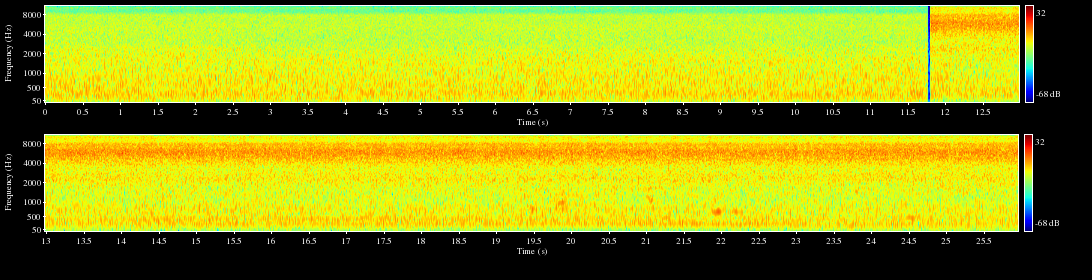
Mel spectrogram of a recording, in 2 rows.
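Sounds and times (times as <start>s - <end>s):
grain dryer machinery droning: 11.8s - 25.9s.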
